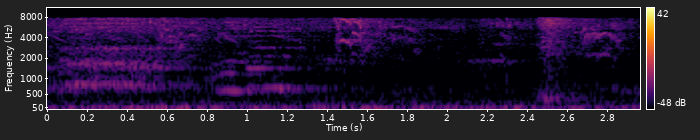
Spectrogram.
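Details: Several birds chirp in the morning in a faint, overlapping chorus of short high notes and a few lower drawn-out calls, set against a steady background hiss.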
